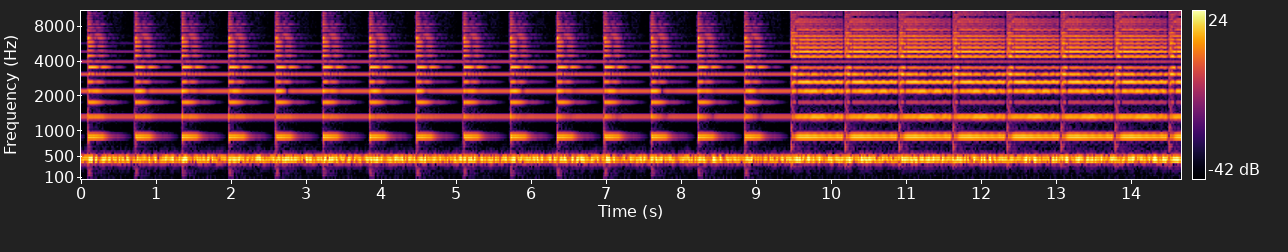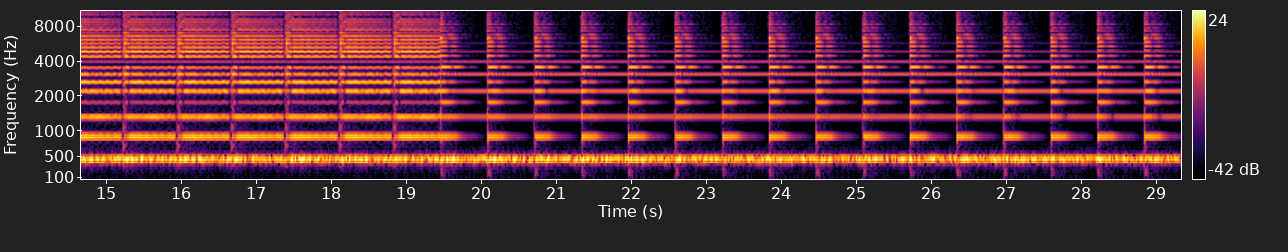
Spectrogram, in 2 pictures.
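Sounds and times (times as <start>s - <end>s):
annoying Csound synthesized instrument sounds: 0.0s - 29.3s.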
